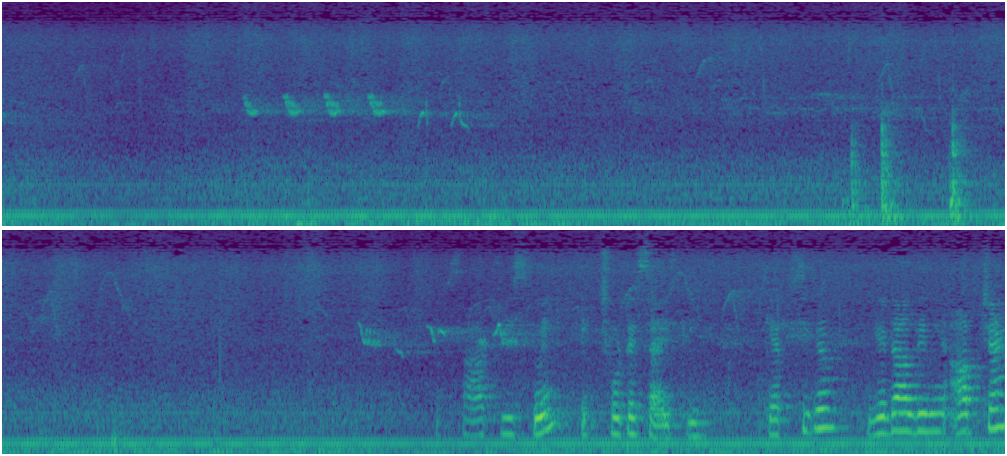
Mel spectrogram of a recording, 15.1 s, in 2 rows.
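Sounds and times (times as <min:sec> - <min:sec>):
low hum: 0:00.0 - 0:14.8
bird chirping: 0:01.8 - 0:08.7, 0:09.8 - 0:13.9
sharp knocks: 0:06.3 - 0:07.4.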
